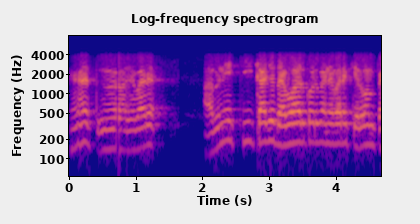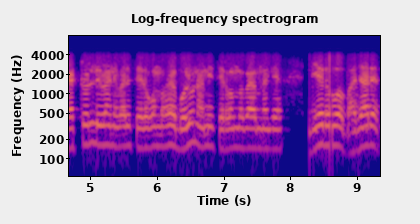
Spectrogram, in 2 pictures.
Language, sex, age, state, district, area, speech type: Bengali, male, 45-60, West Bengal, Nadia, rural, conversation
